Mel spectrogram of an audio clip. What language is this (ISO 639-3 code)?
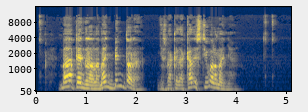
cat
